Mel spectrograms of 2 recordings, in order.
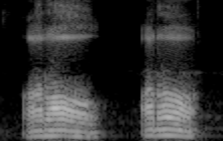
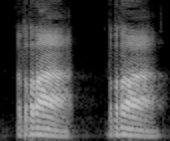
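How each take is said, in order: First: "ro" tebal, pangkal lidah dinaikkan; heavy ro. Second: "ra" tipis, pangkal lidah tidak dinaikkan; flat ra. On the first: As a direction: ucapkan "ro" dengan pangkal lidah naik. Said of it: "Kalau dinaikkan". (ro tebal dengan tafkhim) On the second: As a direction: ucapkan "ra" tanpa menaikkan pangkal lidah. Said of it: "kalau tidak dinaikkan gini". (ra tipis tanpa tafkhim) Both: Shown as a demonstration.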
